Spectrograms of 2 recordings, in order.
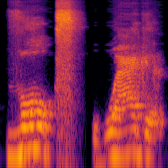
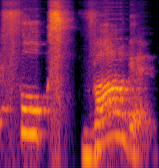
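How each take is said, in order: First: It is said with an American accent. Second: It is said with a German accent.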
